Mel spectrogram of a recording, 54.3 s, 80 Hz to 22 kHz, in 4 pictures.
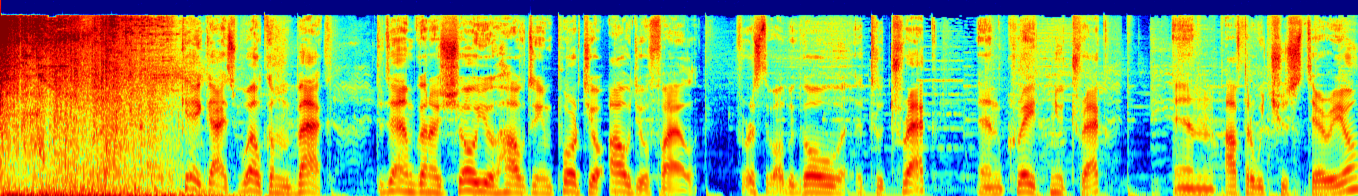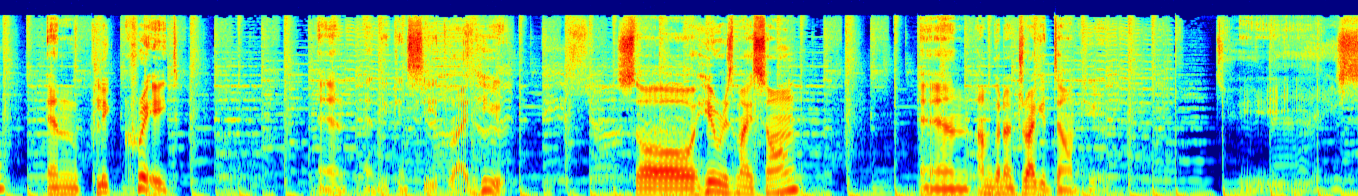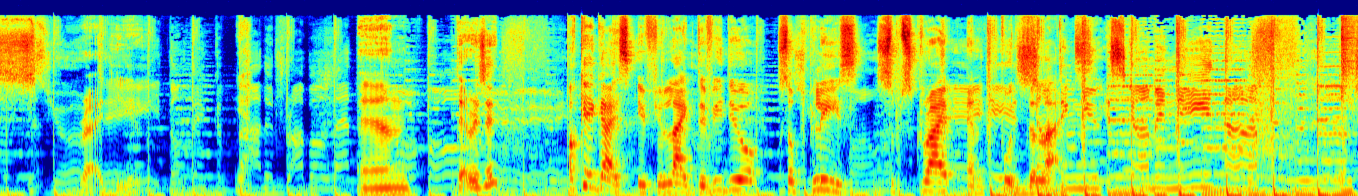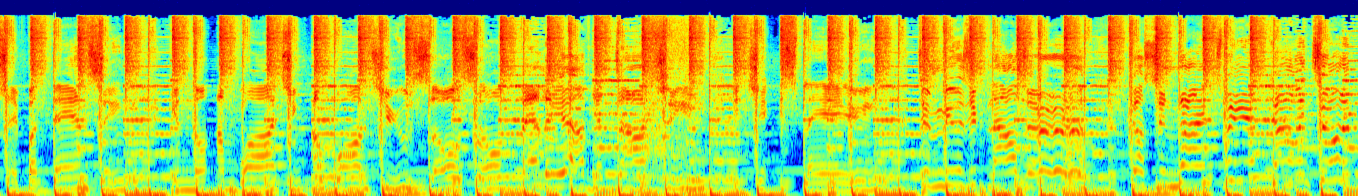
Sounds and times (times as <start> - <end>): Music: 0.0 - 54.3
Speech: 1.8 - 11.1, 11.8 - 15.4, 16.8 - 18.7, 19.8 - 21.6, 22.8 - 24.6, 25.8 - 28.7, 30.8 - 32.2, 32.8 - 38.0.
